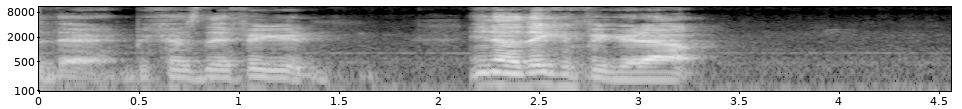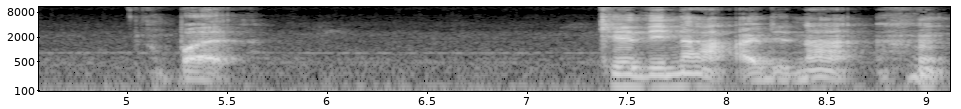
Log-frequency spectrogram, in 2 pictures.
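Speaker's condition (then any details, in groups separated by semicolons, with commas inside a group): Traumatic brain injury; 20-foot fall, surgery; after months of rehabilitation; relearned talking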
